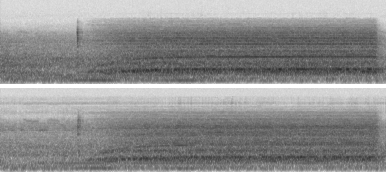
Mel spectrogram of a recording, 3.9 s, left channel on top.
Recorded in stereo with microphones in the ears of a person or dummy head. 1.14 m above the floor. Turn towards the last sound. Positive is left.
turn(degrees=30)  # may be behind; listen again after turning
